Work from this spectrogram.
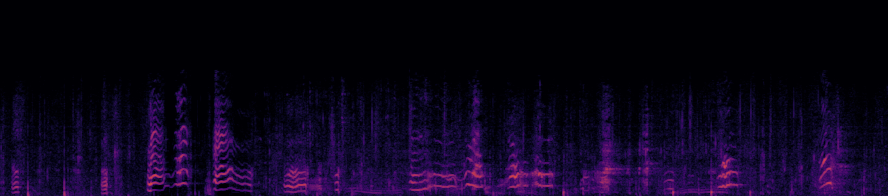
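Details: Newborn vizsla-rottweiler puppy just after birth, the litter's sixth: high, thin squeaks and wavering whines in short bursts, with human voices and handling noises.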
